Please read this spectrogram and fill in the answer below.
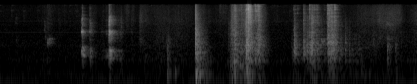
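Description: Kitchen handling sounds: a few light taps, then a sharp knock about four seconds in, followed by short clatters and rustles of items being moved, as a bottle of Worcestershire sauce is fetched from storage.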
